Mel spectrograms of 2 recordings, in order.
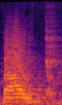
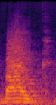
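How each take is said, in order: The two takes are said the same way.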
